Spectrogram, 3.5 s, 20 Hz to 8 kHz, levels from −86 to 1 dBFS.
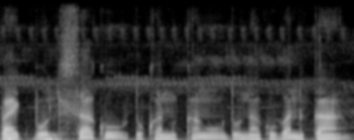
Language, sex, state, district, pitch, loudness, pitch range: Garo, male, Meghalaya, West Garo Hills, 120 Hz, -21 LUFS, 105-135 Hz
